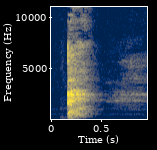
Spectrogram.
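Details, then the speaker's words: Adult with a common cold caught indoors, wheezing and sniffing: a single short, harsh cough over faint room hum. "as you can hear I'm bit wheezing and sniffing and that's because I caught a cold and not because I was outside but I caught it inside"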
